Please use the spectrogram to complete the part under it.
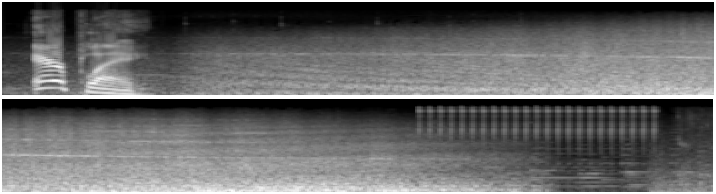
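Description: A jet plane roars past overhead.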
